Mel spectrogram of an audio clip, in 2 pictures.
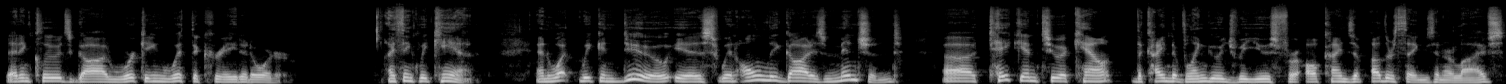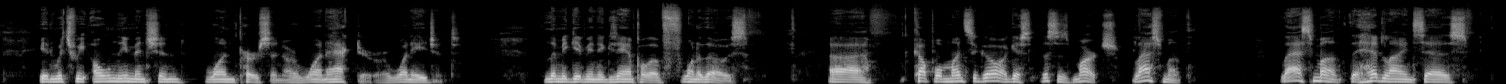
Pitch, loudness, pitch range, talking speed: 130 Hz, -19 LUFS, 115-145 Hz, 165 wpm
